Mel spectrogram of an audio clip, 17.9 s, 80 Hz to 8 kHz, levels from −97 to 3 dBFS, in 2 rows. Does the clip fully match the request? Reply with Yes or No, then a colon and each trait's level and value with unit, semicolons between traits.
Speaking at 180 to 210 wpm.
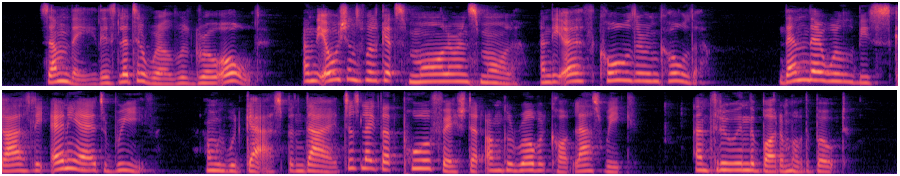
Yes: average, 190 wpm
